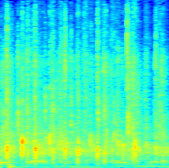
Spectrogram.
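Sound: audience applause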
